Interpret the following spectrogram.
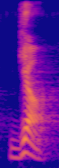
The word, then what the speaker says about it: ज्ञ: उसका उच्चारण होता है ग और य का उच्चारण, ज्ञ।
